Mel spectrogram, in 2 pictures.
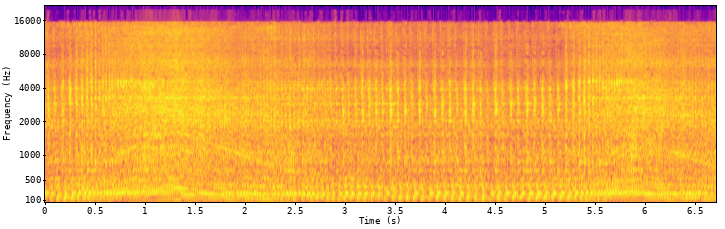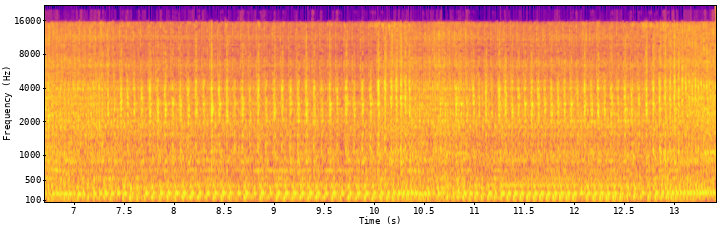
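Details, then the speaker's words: China CD70 motorcycle single-cylinder engine idling and revving with rough, rapid metallic knocking tracking engine speed; the connecting-rod big-end is worn, and replacing the connecting rod is the fix. "लेकिन इसका जो आवाज आ रहा है वह begin खराब होने की वजह से यह आवाज आ रहा है इसका जो बिगिन है वह खराब है इसकी कनेक्ट राड चेंज होगी तब जाके इसका आवाज सेट होगा"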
